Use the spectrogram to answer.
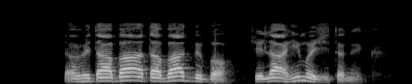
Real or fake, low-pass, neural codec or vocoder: real; 7.2 kHz; none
